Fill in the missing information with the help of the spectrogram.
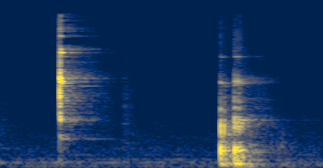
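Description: mugs clinking together

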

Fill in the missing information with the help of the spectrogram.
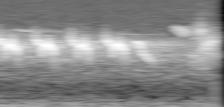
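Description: birds chirping

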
